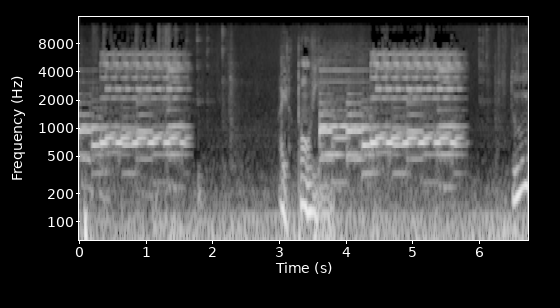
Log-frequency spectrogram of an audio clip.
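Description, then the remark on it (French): A telephone ringtone is played in two bursts of bright, warbling electronic tones, fairly loud, with a man speaking briefly in the pause between them. “On va essayer à sonner du téléphone, monsieur.”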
